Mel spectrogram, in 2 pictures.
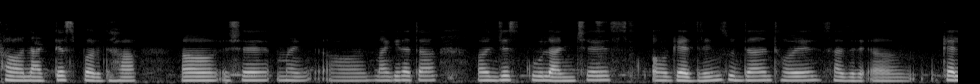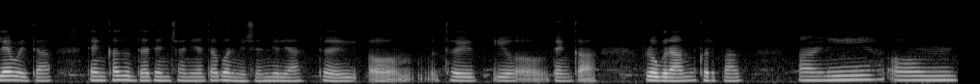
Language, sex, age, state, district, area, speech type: Goan Konkani, female, 18-30, Goa, Ponda, rural, spontaneous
